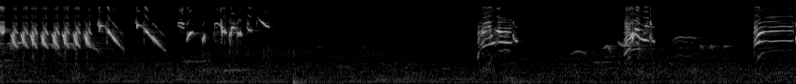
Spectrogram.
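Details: Black-headed goldfinch from the Andijan, Kuva and Fergana area: a rapid run of evenly repeated high twittering notes and trills for about three seconds, then separate scratchy chirp bursts after a quiet gap.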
